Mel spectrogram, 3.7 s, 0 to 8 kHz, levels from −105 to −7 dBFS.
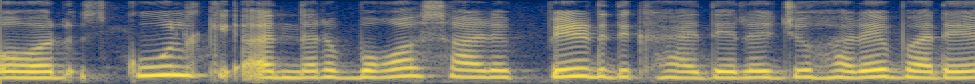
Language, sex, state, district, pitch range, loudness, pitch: Hindi, female, Punjab, Pathankot, 230-260 Hz, -15 LUFS, 245 Hz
